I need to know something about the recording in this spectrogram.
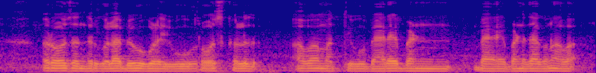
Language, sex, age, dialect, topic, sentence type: Kannada, male, 56-60, Northeastern, agriculture, statement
